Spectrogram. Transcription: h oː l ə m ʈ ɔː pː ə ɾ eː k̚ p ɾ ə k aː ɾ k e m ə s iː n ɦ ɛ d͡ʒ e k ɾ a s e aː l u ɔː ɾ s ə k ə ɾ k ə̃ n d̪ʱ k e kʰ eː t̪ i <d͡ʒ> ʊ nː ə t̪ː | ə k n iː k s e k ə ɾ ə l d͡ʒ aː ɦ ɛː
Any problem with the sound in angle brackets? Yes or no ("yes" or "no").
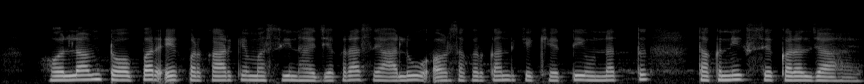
yes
